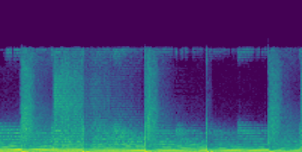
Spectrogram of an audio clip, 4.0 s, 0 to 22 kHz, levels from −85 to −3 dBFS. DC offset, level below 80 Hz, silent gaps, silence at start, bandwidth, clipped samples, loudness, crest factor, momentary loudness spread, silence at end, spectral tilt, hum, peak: under 0.1%; -22 dBFS; none; 0 s; 15.5 kHz; under 0.1%; -18 LUFS; 12 dB; 5 LU; 0 s; -6 dB/octave; none; -4 dBFS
